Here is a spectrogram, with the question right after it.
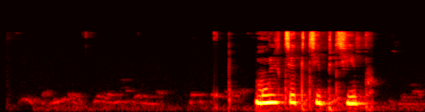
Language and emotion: Russian, neutral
